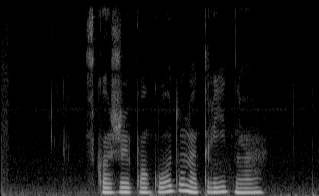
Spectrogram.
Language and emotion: Russian, neutral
